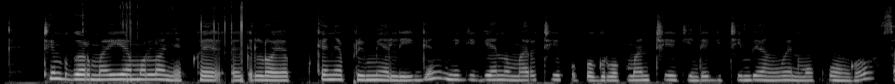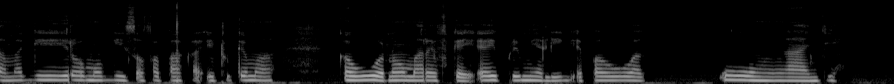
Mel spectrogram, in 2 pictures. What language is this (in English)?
Luo (Kenya and Tanzania)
